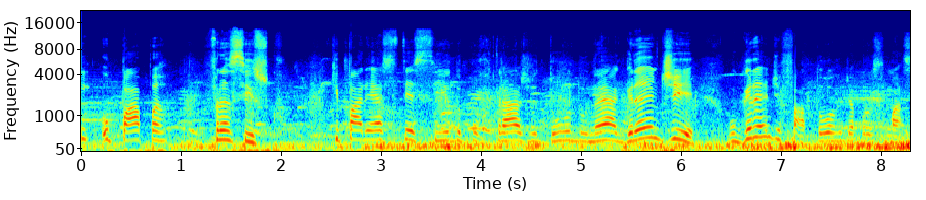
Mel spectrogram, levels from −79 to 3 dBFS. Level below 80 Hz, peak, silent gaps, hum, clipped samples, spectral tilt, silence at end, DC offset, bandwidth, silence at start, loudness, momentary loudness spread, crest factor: -24 dBFS; 0 dBFS; none; none; under 0.1%; -5.5 dB/octave; 0 s; under 0.1%; 14 kHz; 0 s; -16 LUFS; 8 LU; 16 dB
